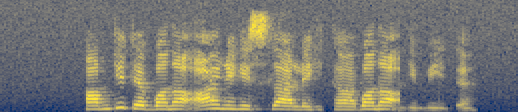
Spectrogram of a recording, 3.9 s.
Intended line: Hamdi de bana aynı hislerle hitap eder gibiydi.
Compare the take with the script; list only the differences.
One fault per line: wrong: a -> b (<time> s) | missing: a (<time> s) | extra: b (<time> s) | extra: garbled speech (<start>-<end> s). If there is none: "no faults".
wrong: eder -> bana (2.7 s)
